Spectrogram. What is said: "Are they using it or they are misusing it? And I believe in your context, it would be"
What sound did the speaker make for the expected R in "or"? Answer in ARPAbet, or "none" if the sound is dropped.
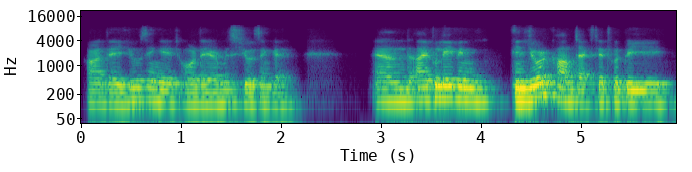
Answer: R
